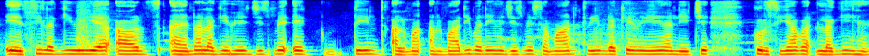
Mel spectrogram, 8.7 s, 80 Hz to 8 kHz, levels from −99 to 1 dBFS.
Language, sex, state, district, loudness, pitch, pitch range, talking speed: Angika, female, Bihar, Madhepura, -16 LUFS, 185 Hz, 180-190 Hz, 185 wpm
